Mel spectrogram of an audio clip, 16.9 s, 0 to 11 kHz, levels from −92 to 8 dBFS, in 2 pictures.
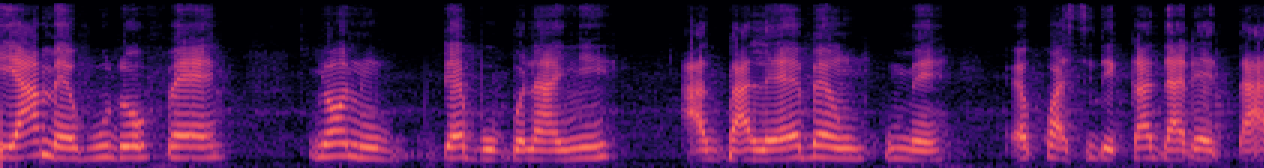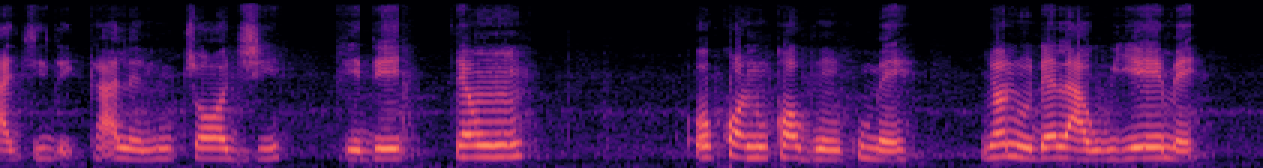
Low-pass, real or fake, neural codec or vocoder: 9.9 kHz; fake; vocoder, 22.05 kHz, 80 mel bands, WaveNeXt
